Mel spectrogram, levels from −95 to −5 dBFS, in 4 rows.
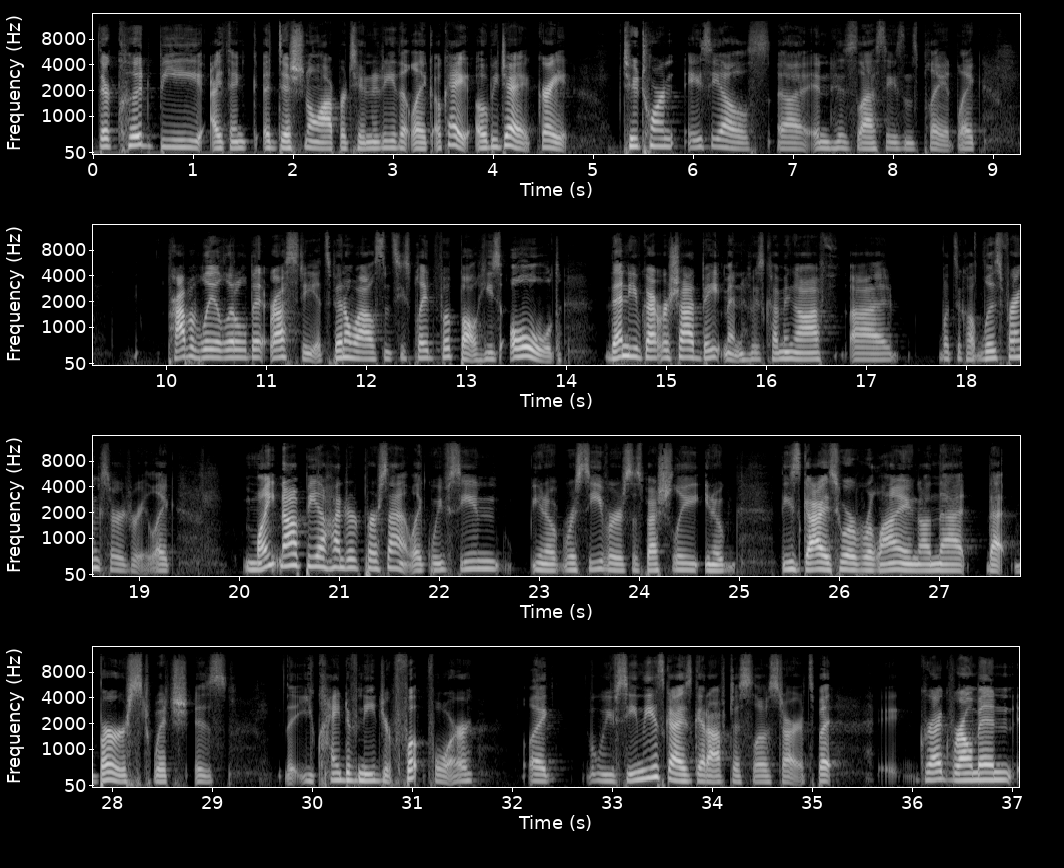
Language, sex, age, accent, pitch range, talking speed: English, female, 20-39, American, 160-200 Hz, 160 wpm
